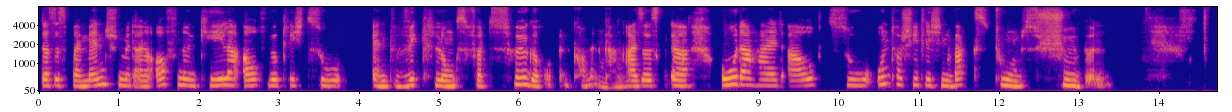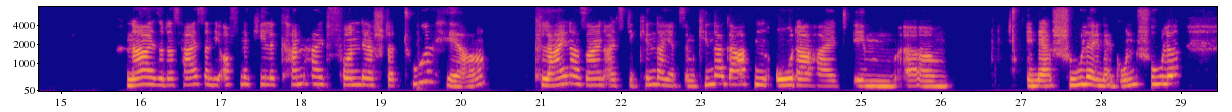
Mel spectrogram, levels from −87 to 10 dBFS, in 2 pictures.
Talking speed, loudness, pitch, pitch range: 110 wpm, -18 LUFS, 220 Hz, 200-250 Hz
